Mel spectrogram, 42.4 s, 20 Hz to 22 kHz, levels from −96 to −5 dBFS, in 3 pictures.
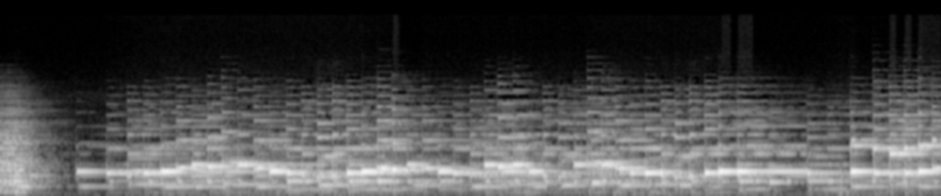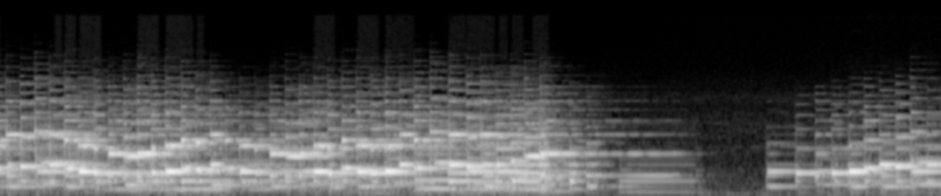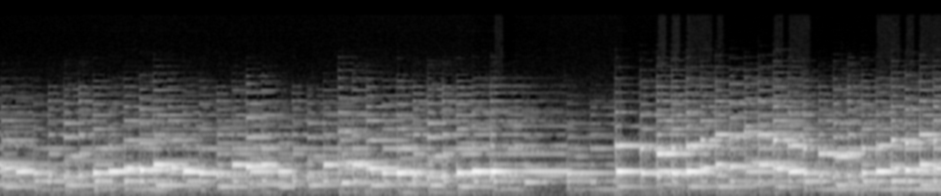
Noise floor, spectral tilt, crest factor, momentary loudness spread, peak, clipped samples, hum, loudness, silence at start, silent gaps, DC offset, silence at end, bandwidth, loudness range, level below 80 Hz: -59 dBFS; -8.5 dB/octave; 14 dB; 11 LU; -2 dBFS; under 0.1%; none; -17 LUFS; 0 s; none; under 0.1%; 0 s; 4.7 kHz; 5 LU; -54 dBFS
